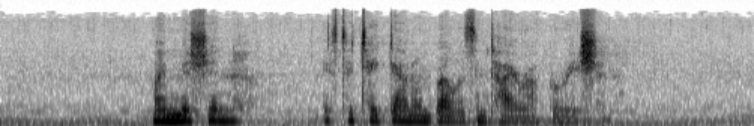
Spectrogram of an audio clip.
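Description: A woman speaks calmly and quietly.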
